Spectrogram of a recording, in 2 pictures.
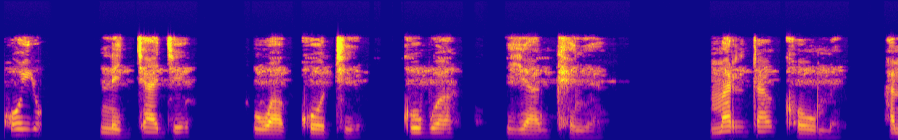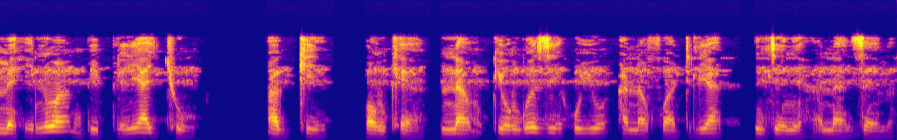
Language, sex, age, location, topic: Swahili, male, 36-49, Nakuru, government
